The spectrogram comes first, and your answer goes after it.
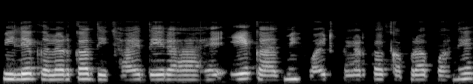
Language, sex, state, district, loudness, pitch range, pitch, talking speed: Hindi, female, Bihar, Sitamarhi, -18 LUFS, 220-240 Hz, 225 Hz, 190 wpm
